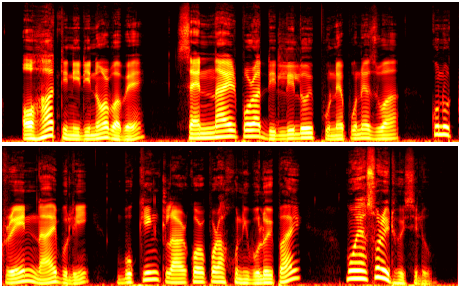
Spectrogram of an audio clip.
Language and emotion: Assamese, surprised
